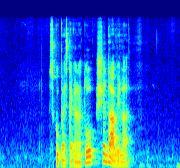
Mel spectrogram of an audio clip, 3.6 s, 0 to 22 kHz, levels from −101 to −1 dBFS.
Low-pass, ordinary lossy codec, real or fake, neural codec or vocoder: 14.4 kHz; none; real; none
